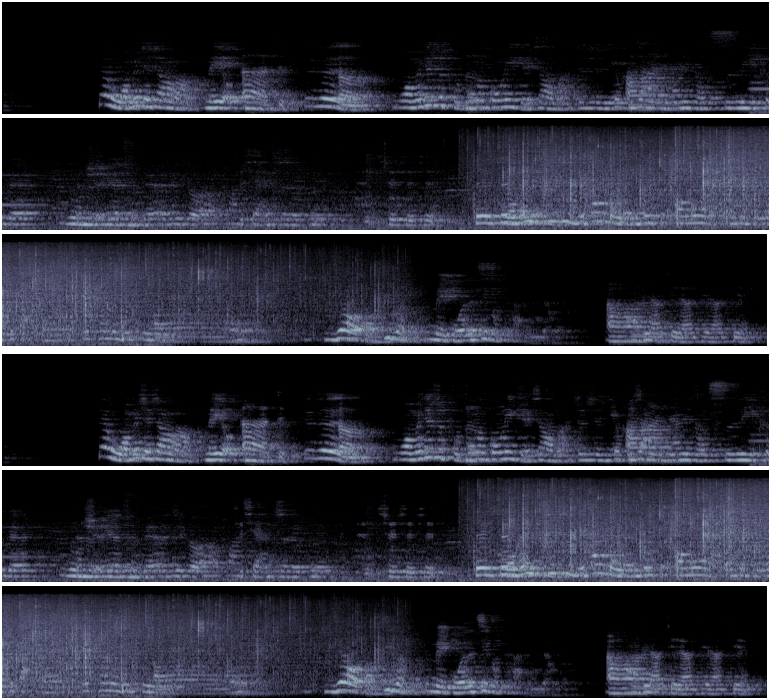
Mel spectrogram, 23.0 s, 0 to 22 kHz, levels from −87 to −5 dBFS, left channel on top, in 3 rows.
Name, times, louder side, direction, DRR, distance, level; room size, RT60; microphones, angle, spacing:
voice 1, 1.0-2.4 3.0-3.6 3.9-7.9 8.2-10.9 12.5-17.0 17.5-17.9 18.2-18.3 18.6-20.9 21.6-21.9, right 1 dB, 90° right, -1 dB, 3.2 m, -40 dB
voice 2, 2.4-3.0 3.4-3.7 4.6-4.9 6.2-6.9 8.4-9.2 10.7-12.0 12.4-13.4 13.7-13.8 16.8-18.0 19.0-19.5 21.4-22.8, right 2 dB, 60° right, 6 dB, 2.5 m, -42 dB
sound 1, 7.5-16.9, equal, 15° left, 3.9 m, -55 dB
sound 2, 12.2-19.4, right 1 dB, 5° right, 3.0 m, -40 dB
23.0 x 17.0 x 6.7 m, 0.80 s
head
